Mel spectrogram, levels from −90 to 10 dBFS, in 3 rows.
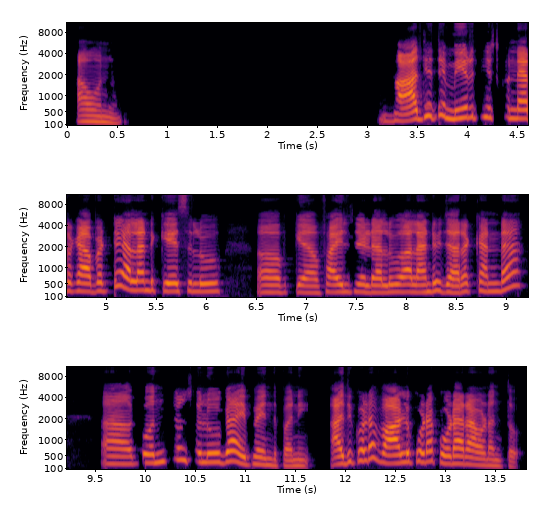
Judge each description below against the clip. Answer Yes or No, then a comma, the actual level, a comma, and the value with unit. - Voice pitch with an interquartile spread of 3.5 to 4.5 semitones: Yes, average, 4.2 semitones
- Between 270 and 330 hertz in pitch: No, very high, 250 Hz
